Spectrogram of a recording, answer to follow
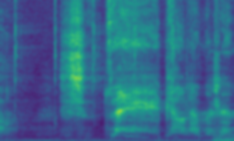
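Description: A woman whispering a question in Mandarin.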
